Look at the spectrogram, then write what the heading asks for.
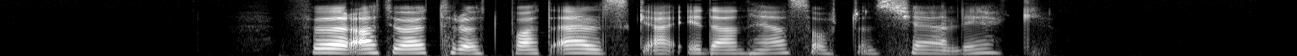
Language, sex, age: Swedish, female, 49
